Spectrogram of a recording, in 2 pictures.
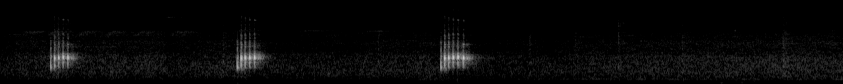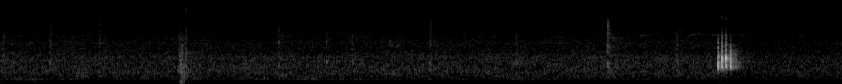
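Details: One of two unidentified frog species living in a garden pond gives short, abrupt croaks about every two seconds, then falls silent before calling again: frog.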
